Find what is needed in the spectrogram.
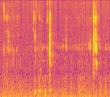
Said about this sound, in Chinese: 大家可以感受一下这个最近也很流行的那个吃播，不是有时候会有的人会用那种很小的麦克风，然后靠那个吃的地方很近，就会有那个声音。我示范一次，你听，就是这种。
